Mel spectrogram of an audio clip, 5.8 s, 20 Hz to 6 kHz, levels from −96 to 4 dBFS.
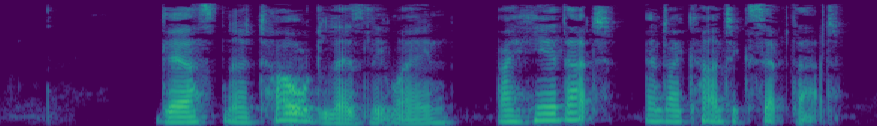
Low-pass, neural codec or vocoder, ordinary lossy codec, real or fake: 5.4 kHz; codec, 16 kHz, 16 kbps, FreqCodec, larger model; MP3, 32 kbps; fake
